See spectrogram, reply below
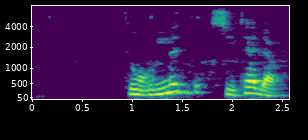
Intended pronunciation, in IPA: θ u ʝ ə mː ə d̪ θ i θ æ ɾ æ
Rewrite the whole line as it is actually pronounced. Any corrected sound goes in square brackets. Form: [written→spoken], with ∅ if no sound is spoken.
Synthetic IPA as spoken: θ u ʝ ə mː ə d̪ [θ→s] i θ æ [ɾ→l] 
